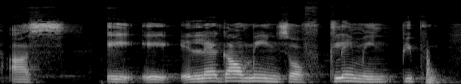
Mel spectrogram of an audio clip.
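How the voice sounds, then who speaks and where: A man's voice with fairly even intonation. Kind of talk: sermon-style podcast teaching. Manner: halting, repeats words.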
